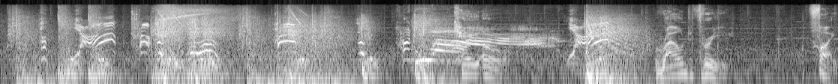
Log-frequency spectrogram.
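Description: Glittering magical sound effects whoosh and chime.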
